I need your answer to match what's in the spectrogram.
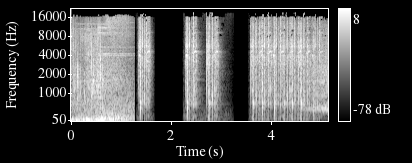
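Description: Camera shutter clicks of a Xiaomi 17T Pro smartphone with Leica camera, loud: a dense run, then a few single snaps separated by silence, then a fast burst-mode series rattling off. No voices.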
